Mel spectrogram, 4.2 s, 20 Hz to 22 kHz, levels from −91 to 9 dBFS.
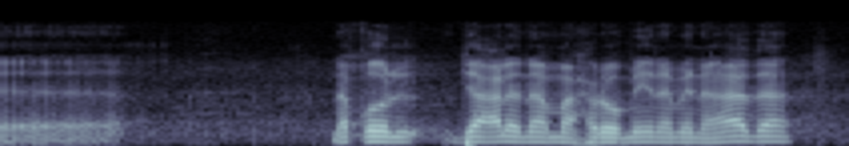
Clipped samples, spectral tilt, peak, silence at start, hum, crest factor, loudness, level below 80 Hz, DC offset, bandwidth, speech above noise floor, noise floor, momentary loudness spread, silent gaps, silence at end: under 0.1%; -7 dB/octave; -6 dBFS; 0 s; none; 16 dB; -21 LUFS; -50 dBFS; under 0.1%; 11.5 kHz; 29 dB; -50 dBFS; 15 LU; none; 0.3 s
